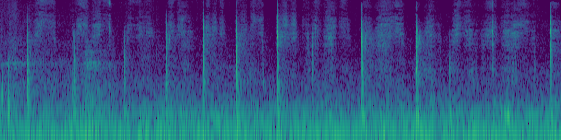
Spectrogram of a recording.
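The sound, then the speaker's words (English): Pen scratching across paper as someone writes notes by hand, many short, dry strokes and faint ticks coming in a steady, uneven rhythm. “I'm writing that down because I want to talk about it next.”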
